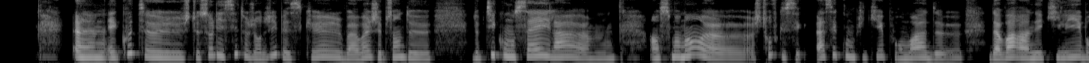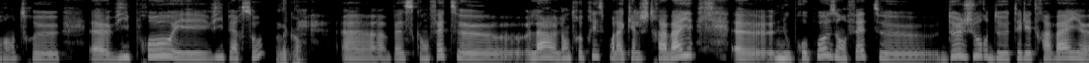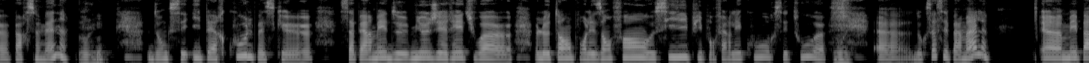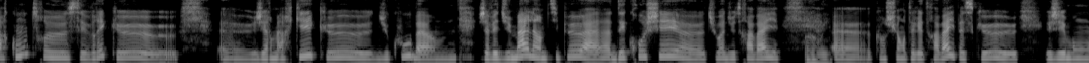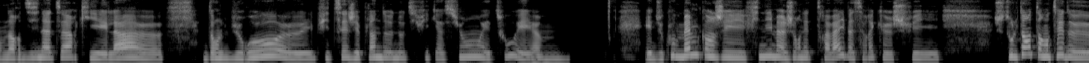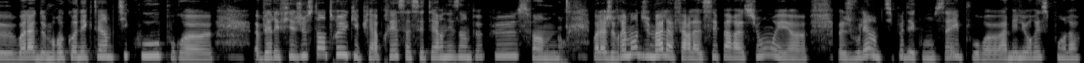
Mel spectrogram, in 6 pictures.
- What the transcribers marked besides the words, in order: drawn out: "heu"; other background noise; drawn out: "heu"; drawn out: "que"
- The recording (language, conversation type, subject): French, advice, Comment puis-je mieux séparer mon travail de ma vie personnelle ?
